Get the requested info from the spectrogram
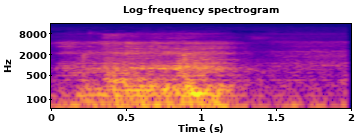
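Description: A person's soft breath close to the microphone: one faint breath that swells over the first second and fades.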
